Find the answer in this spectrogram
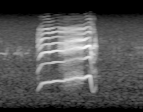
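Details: A pair of Northern lapwings giving an alarm call to their young: one drawn-out, wheezy, nasal call that rises slightly and then drops sharply at the end, lasting under a second.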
